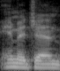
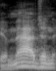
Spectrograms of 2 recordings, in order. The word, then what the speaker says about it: Imagen: out is actually pronounced imagine i thought it was actually imogen because it's spelled i-m-a-g-e-n so i thought it was imogen but it's actually imagine anyway that's got about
